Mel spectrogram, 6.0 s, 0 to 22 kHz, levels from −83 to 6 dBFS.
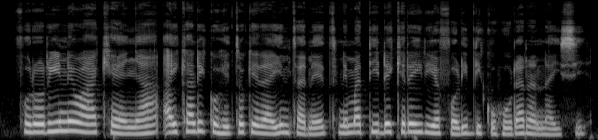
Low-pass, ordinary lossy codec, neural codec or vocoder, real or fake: none; none; none; real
